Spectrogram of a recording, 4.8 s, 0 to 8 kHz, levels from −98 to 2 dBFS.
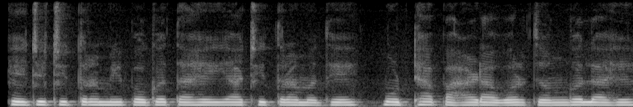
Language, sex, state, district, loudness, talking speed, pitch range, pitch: Marathi, female, Maharashtra, Pune, -23 LUFS, 150 wpm, 190-200 Hz, 195 Hz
